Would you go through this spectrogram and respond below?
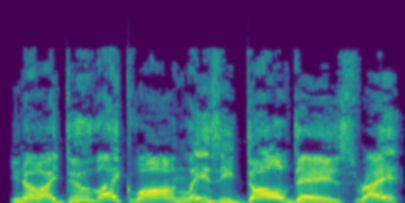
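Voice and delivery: high, slow sarcastic moan; sarcastic whine. Acted. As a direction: stretch it out in mock longing for boredom. Sarcastic high drawn-out complaint.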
